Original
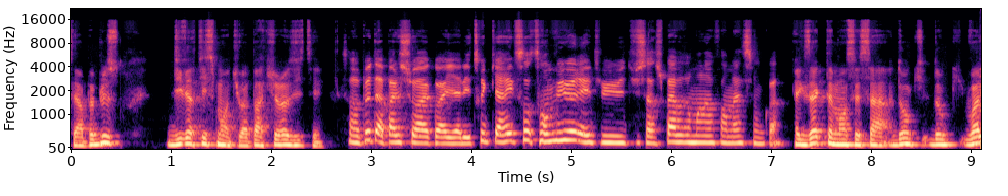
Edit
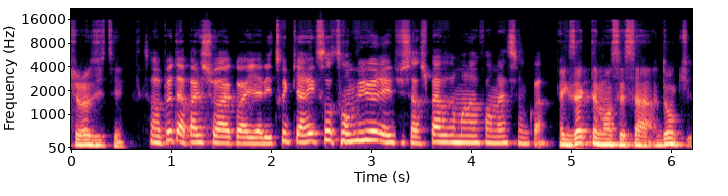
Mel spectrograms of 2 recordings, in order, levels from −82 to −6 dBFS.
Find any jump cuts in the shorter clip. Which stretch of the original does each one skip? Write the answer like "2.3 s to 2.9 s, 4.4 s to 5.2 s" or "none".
5.2 s to 5.6 s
